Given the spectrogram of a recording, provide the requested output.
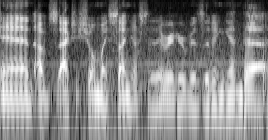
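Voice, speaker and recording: Noticeable background noise behind a male voice of very deep, low pitch. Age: 70s. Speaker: sim racing driver. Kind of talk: casual chat. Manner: halting.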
